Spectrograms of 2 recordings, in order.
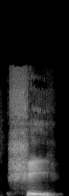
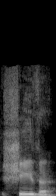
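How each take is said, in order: First: It is one syllable ending in an ee sound. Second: It has two syllables ending in an eetha sound. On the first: This is the modern form. "the modern Irish pronunciation is she" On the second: This is an older form. "an older pronunciation, the older one, is Sheetha"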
